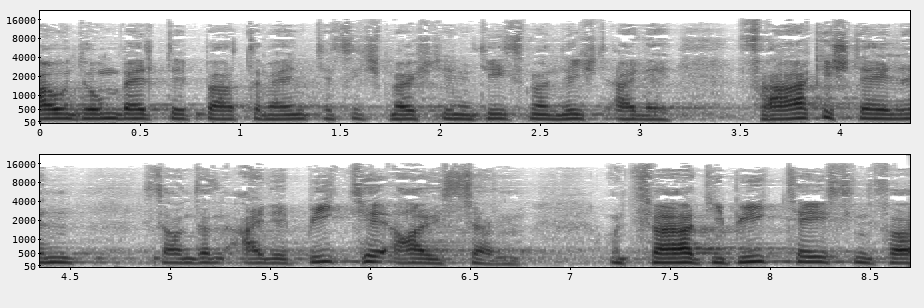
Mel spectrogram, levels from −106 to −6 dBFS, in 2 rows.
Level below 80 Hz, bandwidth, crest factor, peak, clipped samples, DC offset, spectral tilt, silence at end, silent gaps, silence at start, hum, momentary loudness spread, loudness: -68 dBFS; 16 kHz; 22 dB; -2 dBFS; under 0.1%; under 0.1%; -6 dB/octave; 0 s; none; 0 s; none; 12 LU; -25 LUFS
